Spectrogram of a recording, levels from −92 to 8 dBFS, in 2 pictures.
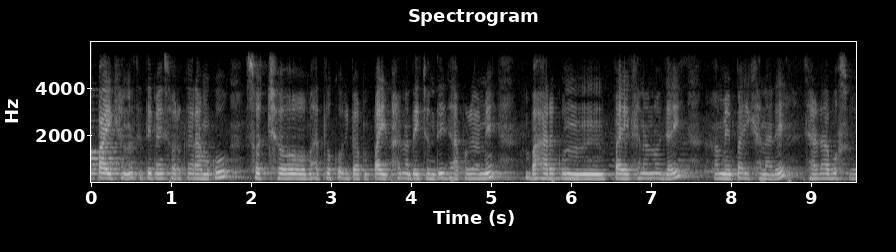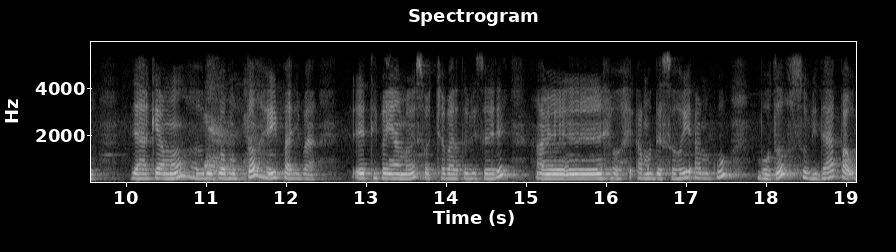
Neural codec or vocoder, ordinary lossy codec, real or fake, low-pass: none; none; real; 5.4 kHz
